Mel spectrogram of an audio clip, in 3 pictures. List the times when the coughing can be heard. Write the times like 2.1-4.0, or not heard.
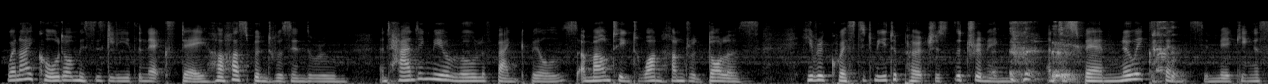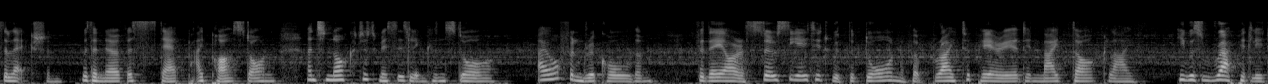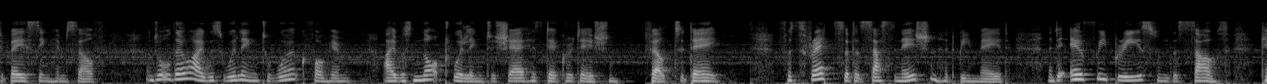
9.9-11.8.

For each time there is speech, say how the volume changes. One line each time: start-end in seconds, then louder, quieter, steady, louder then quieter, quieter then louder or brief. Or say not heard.
0.1-38.0 steady.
